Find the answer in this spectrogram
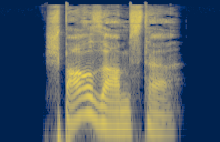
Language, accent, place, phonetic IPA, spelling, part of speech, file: German, Germany, Berlin, [ˈʃpaːɐ̯ˌzaːmstɐ], sparsamster, adjective, De-sparsamster.ogg
- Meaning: inflection of sparsam: 1. strong/mixed nominative masculine singular superlative degree 2. strong genitive/dative feminine singular superlative degree 3. strong genitive plural superlative degree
